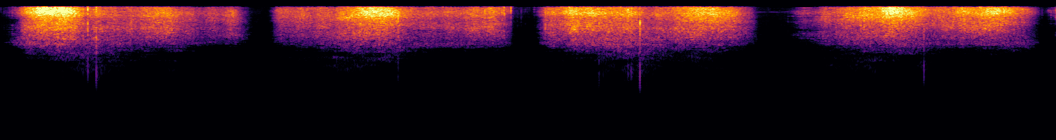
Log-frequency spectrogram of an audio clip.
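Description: Dry, thin black nitrile rubber gloves on both hands rub together, fingers and palms, close to the recorder. Four long, steady strokes of bright, hissy friction are heard, separated by short pauses, with faint rubbery squeaks within each pass.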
